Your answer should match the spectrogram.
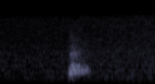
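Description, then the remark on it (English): A single short fart, a brief buzzy burst with a low, slightly tonal rasp that stands out clearly against an otherwise quiet background with no talking. “That was a fart, wasn't it?”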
